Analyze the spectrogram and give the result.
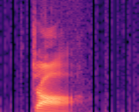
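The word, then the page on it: zha: tone 4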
